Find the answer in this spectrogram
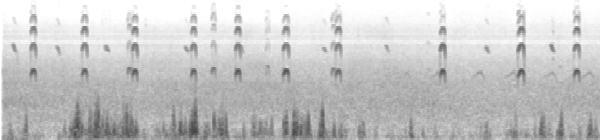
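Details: Oystercatcher on Tory Island, nine miles off the Donegal coast in the Atlantic: loud, shrill, squeaky piping notes, singly and in quick pairs, every half second or so, over low rumbling noise like wind or surf.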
